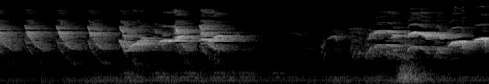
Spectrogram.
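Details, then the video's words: One of a pair of mini wambi laughingthrushes, kept for breeding, delivers a quick run of bright, chirping notes, about three a second, then a higher, sweeping whistled phrase over a low electrical hum. "Burung Wambi Mini Gacor"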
